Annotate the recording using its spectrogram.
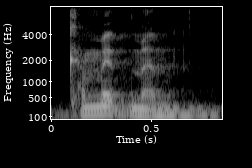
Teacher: Recordemos que la schwa puede ser O, A, E, I, cualquier vocal. En este caso aquí es O, pero no se pronuncia O, sino se pronuncia schwa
